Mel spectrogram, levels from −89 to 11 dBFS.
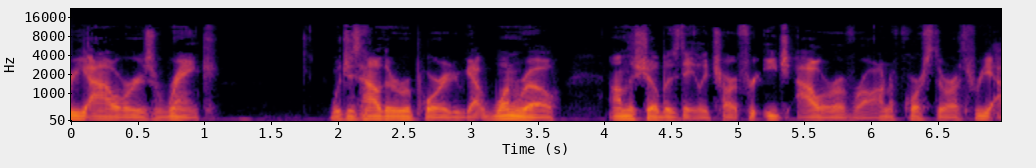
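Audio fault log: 1.45 to 1.73 s, comfort noise in place of the background: for 280 ms the real background, about 45 dB below the loudest speech, becomes a smooth, featureless hiss about 3 dB quieter. Opus discontinuous transmission likely paused sending, and the receiver synthesised this noise.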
